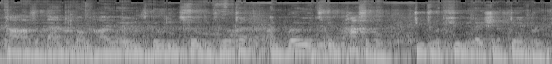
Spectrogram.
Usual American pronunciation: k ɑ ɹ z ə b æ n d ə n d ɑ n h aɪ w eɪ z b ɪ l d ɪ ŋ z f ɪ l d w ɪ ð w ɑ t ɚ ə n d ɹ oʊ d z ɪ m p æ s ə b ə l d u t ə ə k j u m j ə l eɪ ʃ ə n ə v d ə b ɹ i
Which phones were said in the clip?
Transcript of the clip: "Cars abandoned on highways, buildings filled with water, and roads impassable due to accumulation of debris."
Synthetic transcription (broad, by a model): k ɑ ɹ z ə b æ n d ə n d n h aɪ w eɪ z b ɪ l d ɪ ŋ z f ɪ l d w ɪ ð w ɑ t ɚ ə n ɹ oʊ d z ɪ m p æ s ə b ə l d u t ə ə k j u m j ə l eɪ ʃ ə n ə v d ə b ɹ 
